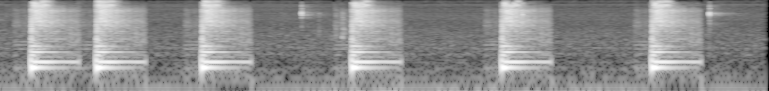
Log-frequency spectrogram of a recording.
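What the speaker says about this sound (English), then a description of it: "So this is the sound of snare without any plugin." Raw snare drum hits, six sharp cracks in an uneven pattern, each with a short ringing tail, close and fairly loud.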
